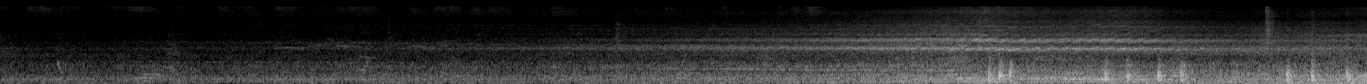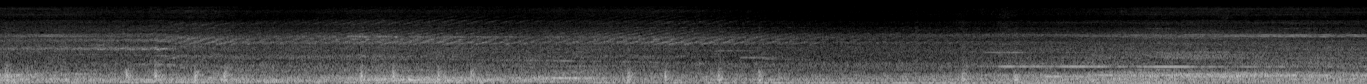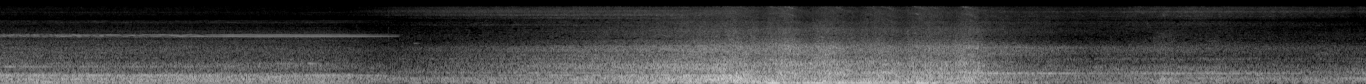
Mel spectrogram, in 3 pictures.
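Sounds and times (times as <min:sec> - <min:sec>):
train passing at speed: 0:00.0 - 0:41.0
electric train pulling away: 0:05.9 - 0:41.0.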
